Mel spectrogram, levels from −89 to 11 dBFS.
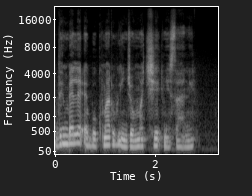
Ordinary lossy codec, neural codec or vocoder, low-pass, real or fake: none; vocoder, 44.1 kHz, 128 mel bands, Pupu-Vocoder; none; fake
